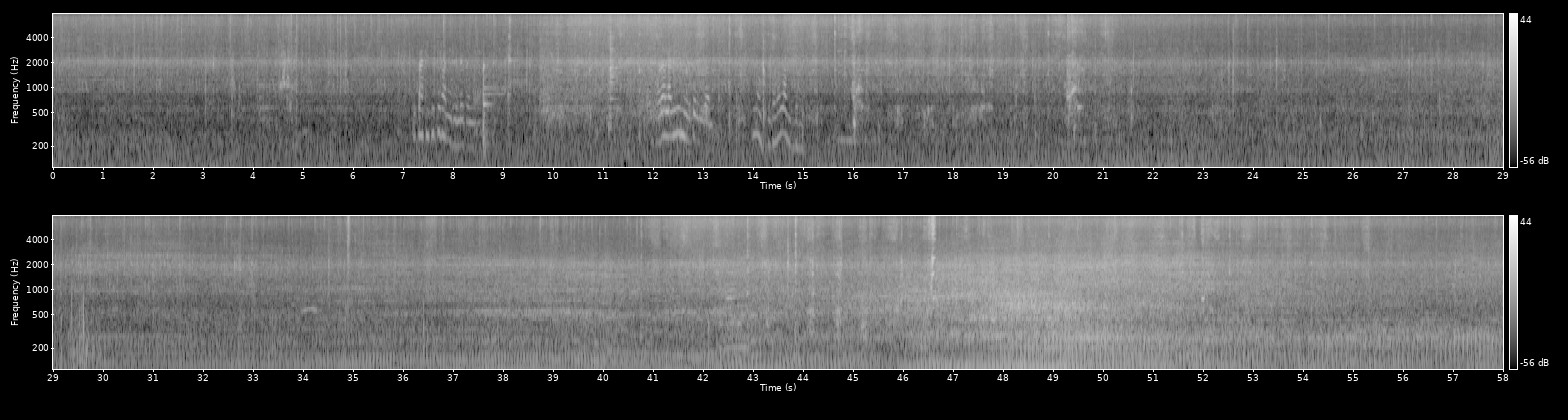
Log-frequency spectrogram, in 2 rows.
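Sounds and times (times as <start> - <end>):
eggs sizzling in hot oil: 0.0 - 58.0
metal spatula clicking on pan: 8.6 - 9.2.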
